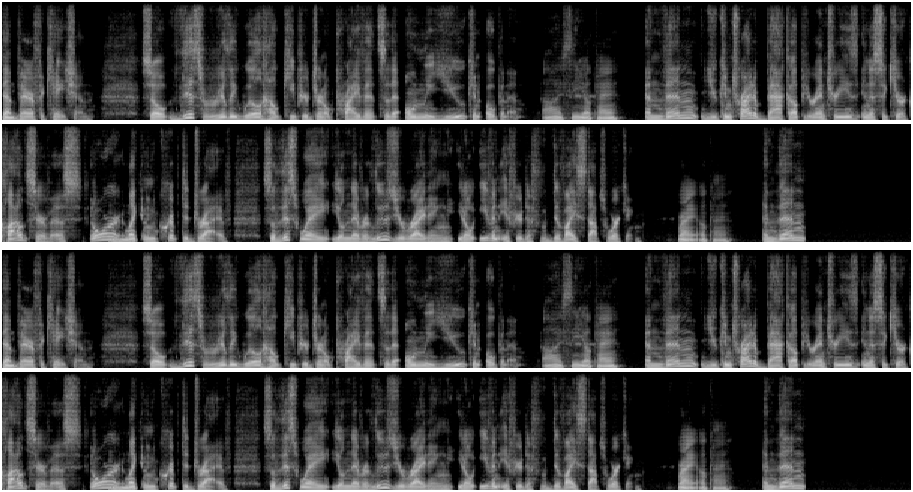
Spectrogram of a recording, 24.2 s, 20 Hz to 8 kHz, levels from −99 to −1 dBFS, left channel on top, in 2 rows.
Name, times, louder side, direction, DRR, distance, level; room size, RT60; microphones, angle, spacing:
voice 1, 0.0-6.9 8.6-20.5 22.3-22.8, left 1 dB, 10° left, 2.0 m, -31 dB
voice 2, 7.2-8.2 13.5-13.9 21.1-21.8, right 1 dB, 25° right, 1.5 m, -32 dB
head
